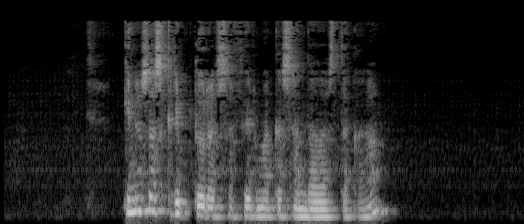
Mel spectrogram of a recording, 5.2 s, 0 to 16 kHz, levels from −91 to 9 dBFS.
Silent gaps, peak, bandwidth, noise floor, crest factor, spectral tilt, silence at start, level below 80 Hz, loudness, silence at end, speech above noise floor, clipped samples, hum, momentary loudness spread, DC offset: none; -6 dBFS; 11.5 kHz; -70 dBFS; 18 dB; -5.5 dB/octave; 1.25 s; -64 dBFS; -22 LUFS; 1.4 s; 49 dB; under 0.1%; none; 10 LU; under 0.1%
